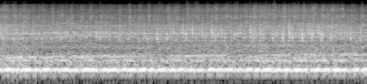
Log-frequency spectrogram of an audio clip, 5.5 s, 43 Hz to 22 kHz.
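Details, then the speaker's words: 1989 Jeep YJ at idle after exhaust system replacement: steady, smooth low hum with no leaks up front and no rattles or noises underneath, with a trash truck audible nearby. Now much quieter, normal. "Much quieter. If you remember back at the beginning of the video how noisy this was. So, no leaks up here. Seems to be all coming out of the exhaust back here."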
